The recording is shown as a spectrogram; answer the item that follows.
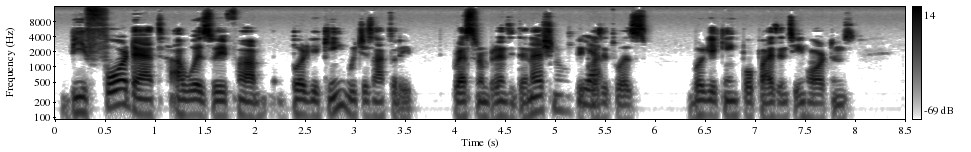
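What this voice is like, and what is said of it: Brazilian accent. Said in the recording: “I'm Brazilian, that's why I have this funny accent.”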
